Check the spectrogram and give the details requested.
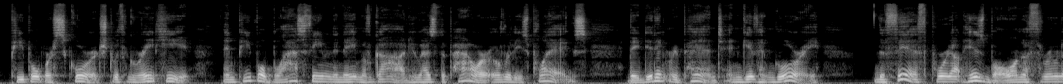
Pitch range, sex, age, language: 100-125 Hz, male, 40-59, English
